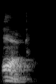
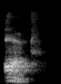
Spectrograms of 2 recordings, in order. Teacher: তবে এখানে একটু চন্দ্রবিন্দু দিলে একটু নাকের ভিতর যাবে অন্ট। আর ডব্লিউটা উচ্চারণ হইবে না। না, ডাব্লিউটা ওরকম উচ্চারণ হবে না, অন্ট। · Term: ব্রিটিশ উচ্চারণ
